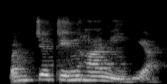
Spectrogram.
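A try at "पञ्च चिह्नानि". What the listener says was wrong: Not chinhani. Pancha chinnani. Hakara also becomes nakara. Hakara followed by this nakara. Also it is pronounced as nakara. Or nakara can be pronounced first even though it comes later. Hakara can be pronounced after that. Panchachinnani.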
